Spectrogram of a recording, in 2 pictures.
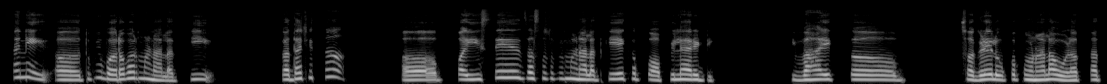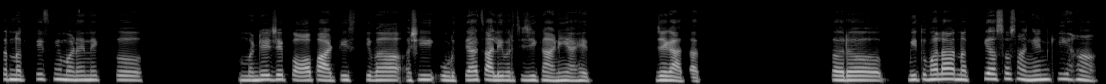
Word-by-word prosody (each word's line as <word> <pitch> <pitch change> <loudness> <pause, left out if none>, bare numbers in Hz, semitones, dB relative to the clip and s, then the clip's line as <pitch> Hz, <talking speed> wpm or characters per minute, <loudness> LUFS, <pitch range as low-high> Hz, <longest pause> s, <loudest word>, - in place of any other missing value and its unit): नाही, 325 - -2
नाही, 275 -9 -2
अ, 210 -1 +1
तुम्ही 245 +6 -9
बरोबर 240 +5 +2
म्हणालात, 200 -9 0
की 240 0 -5 0.7
कदाचित 265 +7 -1
ना, 355 0 -4 0.7
अ, - - -4 0.5
पैसे, 235 +8 0
जसं 275 0 -2
तुम्ही 265 0 -8
म्हणालात, 230 -5 +2
की 250 - -5
एक 255 0 -4
पॉप्युलॅरिटी 220 -1 +1 0.8
किंवा 215 +2 +1
एक, 230 -1 +1 0.2
अ, 215 -2 +1 0.7
सगळे 220 +1 +3
लोकं 220 0 -1
कोणाला 215 +1 +3
ओळखतात, 200 +1 0
तर 235 - -3
नक्कीच 220 +2 0
मी 240 - +1
म्हणेन, 205 -2 +3
एक, 210 0 -5 1.2
म्हणजे 195 +2 +3
जे 225 +1 +2
पॉप 195 0 0
आर्टिस्ट 195 0 +1
किंवा 200 -1 +1 0.2
अशी 215 +4 +1
उडत्या 200 +1 +1
चालीवरची 195 -2 +2
जी 200 - +3
गाणी 190 -1 +3
आहेत, 180 0 0 0.7
जे 200 0 +5
गातात 165 -4 +1 1.3
तर, 200 -1 +4
अ, 200 -1 +4 0.3
मी 215 - +2
तुम्हाला 235 +2 +5
नक्की 225 +3 0
असं 245 +1 +1
सांगेन, 225 -3 +3
की 250 - -3
हां, 215 -4 0
215 Hz, 140 wpm, -24 LUFS, 200-235 Hz, 1.3 s, जे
